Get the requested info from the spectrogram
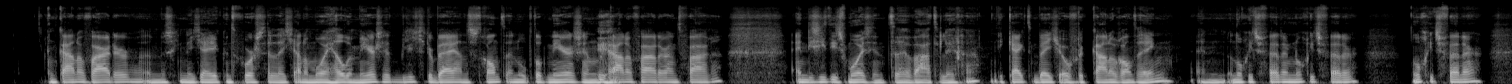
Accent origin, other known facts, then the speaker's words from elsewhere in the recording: Netherlands; Maar ik ben Nederlander, dus als ik het in Nederland vind, dan heb ik daar wel invloed op met de manier hoe ik stem.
